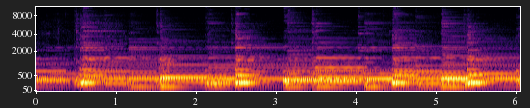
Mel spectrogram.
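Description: Acoustic blues guitar strummed in a steady rhythm, about two strums a second.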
